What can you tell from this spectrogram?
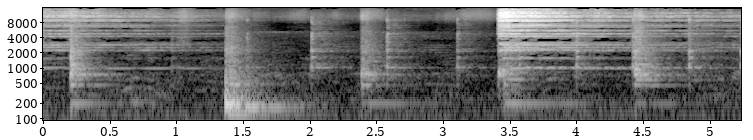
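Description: Slow Kerala temple percussion: deep drum strokes alternate with loud ringing metallic clashes, and lighter strokes fall between them. A loud drum stroke comes about a second and a half in, and a metallic clash about two seconds later.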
